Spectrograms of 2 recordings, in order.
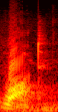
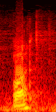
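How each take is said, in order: First: It sounds hard, cold and threatening. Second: It sounds puzzled and neutral. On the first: The speaker is angered and warns the other to back off. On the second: The speaker did not catch or understand the remark.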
